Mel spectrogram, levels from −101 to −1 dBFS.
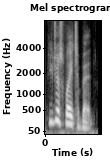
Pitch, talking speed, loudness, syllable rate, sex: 175 Hz, 335 wpm, -16 LUFS, 7.0 syllables/s, male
